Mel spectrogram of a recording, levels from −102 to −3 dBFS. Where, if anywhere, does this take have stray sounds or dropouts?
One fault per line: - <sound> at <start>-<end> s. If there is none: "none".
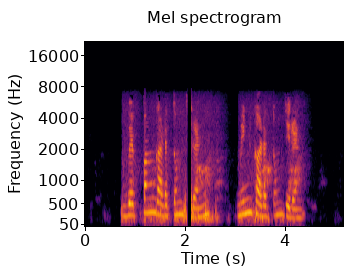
- dropout at 2.0-2.1 s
